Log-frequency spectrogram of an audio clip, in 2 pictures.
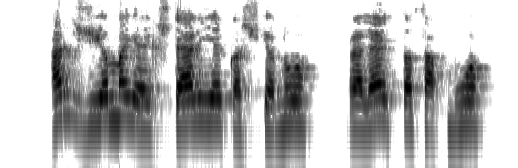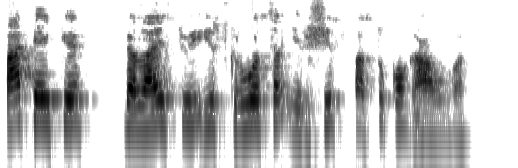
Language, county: Lithuanian, Telšiai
